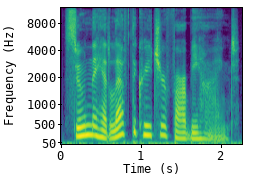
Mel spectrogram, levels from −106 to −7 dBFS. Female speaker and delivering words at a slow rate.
No: female; fast, 210 wpm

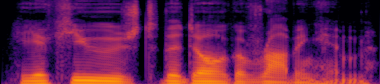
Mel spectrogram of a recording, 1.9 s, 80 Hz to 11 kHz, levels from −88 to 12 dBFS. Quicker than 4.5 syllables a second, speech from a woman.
No: 5.6 syllables/s; male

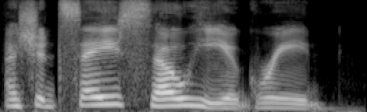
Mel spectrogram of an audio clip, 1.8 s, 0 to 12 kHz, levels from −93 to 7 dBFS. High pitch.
No: medium, 180 Hz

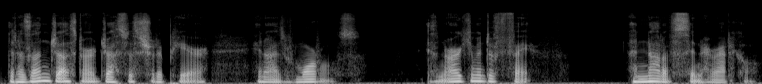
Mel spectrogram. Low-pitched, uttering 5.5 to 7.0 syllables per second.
Yes: low, 125 Hz; 5.8 syllables/s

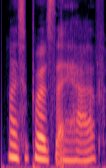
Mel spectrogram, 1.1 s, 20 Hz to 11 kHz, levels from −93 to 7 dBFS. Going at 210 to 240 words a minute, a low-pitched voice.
No: fast, 225 wpm; high, 205 Hz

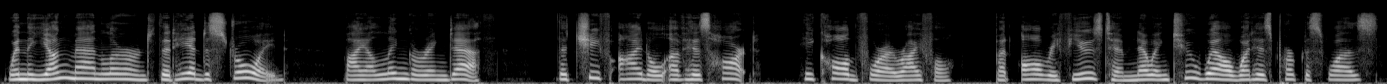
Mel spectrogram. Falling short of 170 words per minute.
Yes: average, 150 wpm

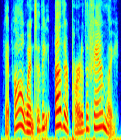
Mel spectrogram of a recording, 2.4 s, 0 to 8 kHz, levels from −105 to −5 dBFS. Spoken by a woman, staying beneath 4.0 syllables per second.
No: female; 6.3 syllables/s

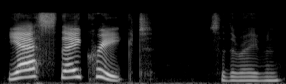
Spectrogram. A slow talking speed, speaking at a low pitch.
No: slow, 125 wpm; high, 245 Hz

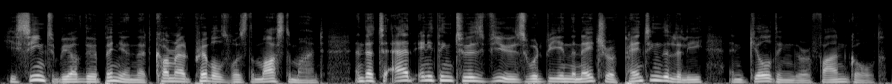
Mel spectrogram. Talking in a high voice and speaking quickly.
No: low, 130 Hz; fast, 240 wpm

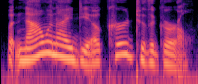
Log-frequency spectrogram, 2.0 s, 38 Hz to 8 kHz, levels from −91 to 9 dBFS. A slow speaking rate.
No: fast, 240 wpm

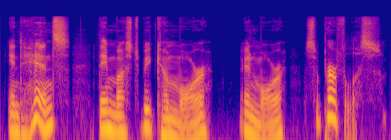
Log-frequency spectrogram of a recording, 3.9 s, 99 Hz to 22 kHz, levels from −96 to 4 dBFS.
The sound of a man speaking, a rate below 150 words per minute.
Yes: male; average, 140 wpm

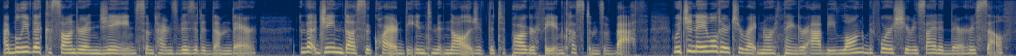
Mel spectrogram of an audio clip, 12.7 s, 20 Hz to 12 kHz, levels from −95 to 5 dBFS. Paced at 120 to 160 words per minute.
No: average, 180 wpm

